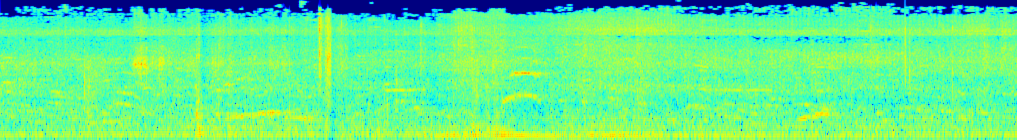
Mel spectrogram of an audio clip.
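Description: A crowd of people talks and calls out outdoors.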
